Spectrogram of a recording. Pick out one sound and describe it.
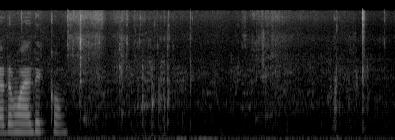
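Thick juice pours into a glass jar.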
